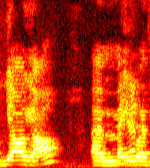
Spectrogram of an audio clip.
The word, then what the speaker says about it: Yaya Mayweather: But Yaya Mayweather's.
